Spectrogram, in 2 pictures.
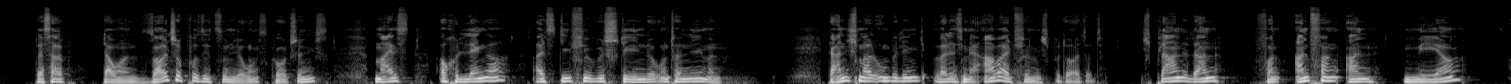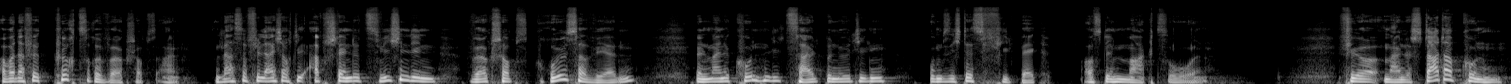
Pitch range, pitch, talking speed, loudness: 110-155 Hz, 130 Hz, 125 wpm, -20 LUFS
